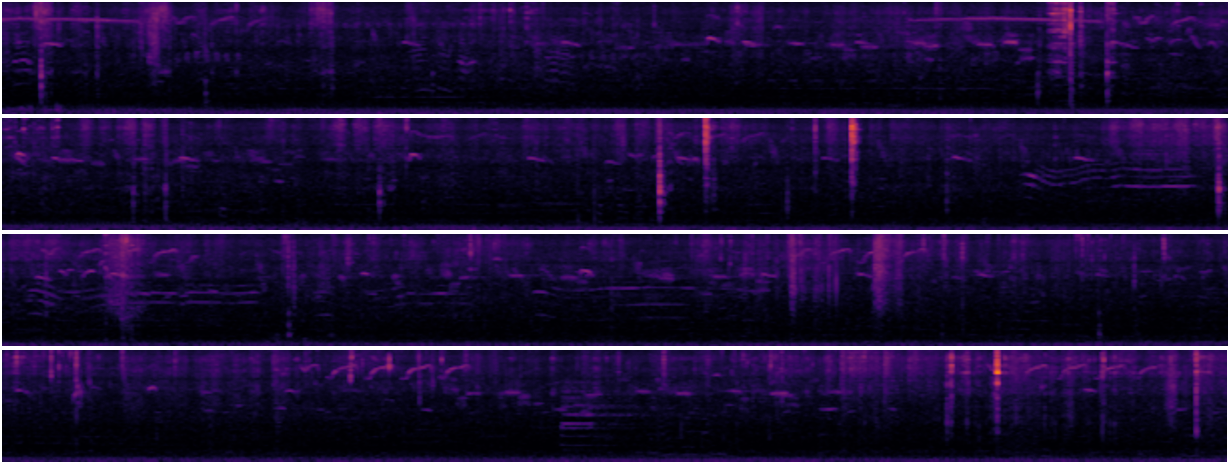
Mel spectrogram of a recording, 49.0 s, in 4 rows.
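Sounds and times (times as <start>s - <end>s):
low steady rumble: 0.0s - 49.0s
small birds chirping: 0.0s - 49.0s.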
